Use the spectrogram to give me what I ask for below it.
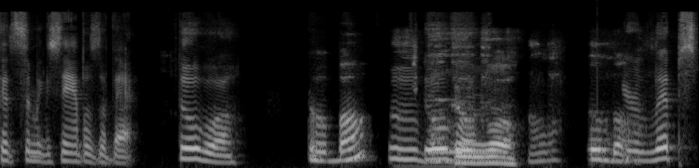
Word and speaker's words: tubo: Tubo, Tubo.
